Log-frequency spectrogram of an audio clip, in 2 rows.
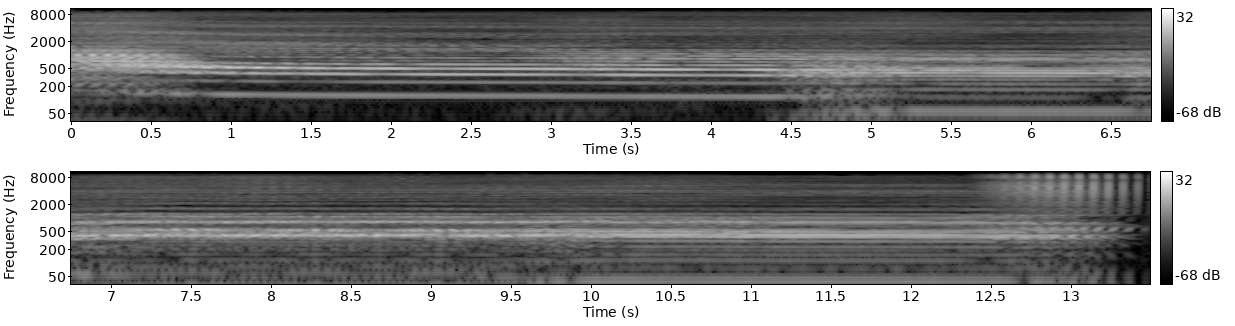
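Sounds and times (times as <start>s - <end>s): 
robotic stuttery spooky vocal drone: 0.0s - 13.4s.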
